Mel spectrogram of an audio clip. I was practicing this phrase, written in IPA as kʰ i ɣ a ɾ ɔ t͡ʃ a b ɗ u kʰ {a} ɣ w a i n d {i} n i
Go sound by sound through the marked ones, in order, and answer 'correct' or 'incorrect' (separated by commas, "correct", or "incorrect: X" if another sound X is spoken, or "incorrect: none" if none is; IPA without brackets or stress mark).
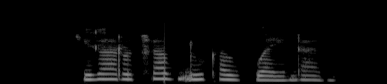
correct, incorrect: a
